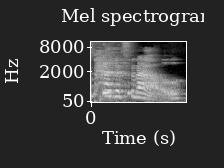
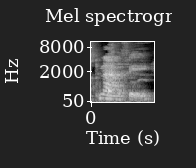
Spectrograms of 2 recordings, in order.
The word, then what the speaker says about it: Penelope: Because I know it's Penafenel, or is it Penelope? Not Penafenel, it's Penelope. It's just spelled fucking weird, isn't it? It's Penelope, but like it's spelled weird.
